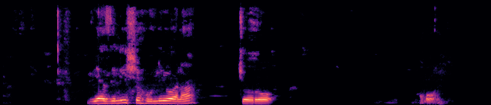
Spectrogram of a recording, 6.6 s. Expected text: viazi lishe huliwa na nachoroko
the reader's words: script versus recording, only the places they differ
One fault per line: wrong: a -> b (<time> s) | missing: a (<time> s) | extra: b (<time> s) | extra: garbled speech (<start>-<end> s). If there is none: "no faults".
no faults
